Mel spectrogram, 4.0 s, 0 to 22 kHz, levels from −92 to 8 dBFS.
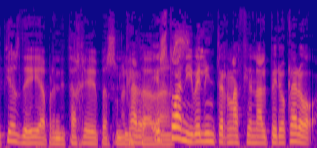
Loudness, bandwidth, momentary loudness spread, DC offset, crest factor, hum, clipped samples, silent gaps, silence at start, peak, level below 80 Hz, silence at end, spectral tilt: -25 LUFS; 16.5 kHz; 9 LU; under 0.1%; 18 dB; none; under 0.1%; none; 0 s; -6 dBFS; -56 dBFS; 0.05 s; -5.5 dB/octave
